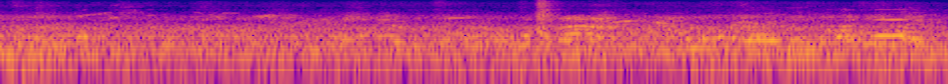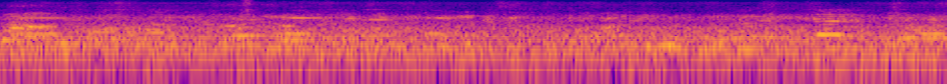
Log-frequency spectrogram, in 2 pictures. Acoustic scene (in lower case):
park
